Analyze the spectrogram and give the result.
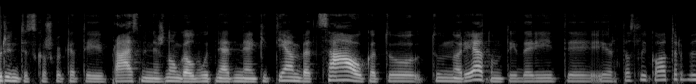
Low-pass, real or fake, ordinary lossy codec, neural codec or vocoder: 14.4 kHz; real; MP3, 48 kbps; none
